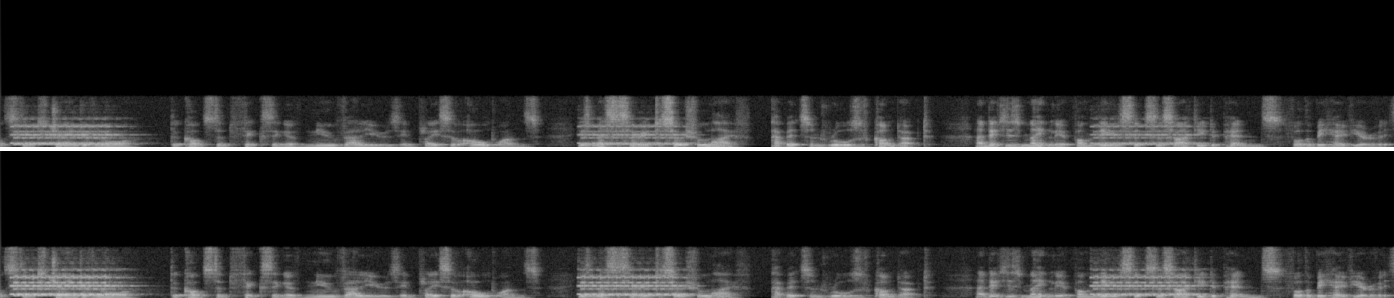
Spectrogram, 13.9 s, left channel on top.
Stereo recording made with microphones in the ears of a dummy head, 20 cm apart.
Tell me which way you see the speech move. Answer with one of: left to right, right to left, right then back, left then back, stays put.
left then back.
